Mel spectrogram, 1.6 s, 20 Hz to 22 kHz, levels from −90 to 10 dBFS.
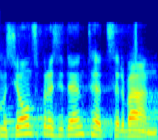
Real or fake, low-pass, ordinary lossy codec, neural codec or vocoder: real; 10.8 kHz; none; none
